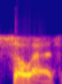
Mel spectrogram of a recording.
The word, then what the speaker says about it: psoas: The psoas muscle.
